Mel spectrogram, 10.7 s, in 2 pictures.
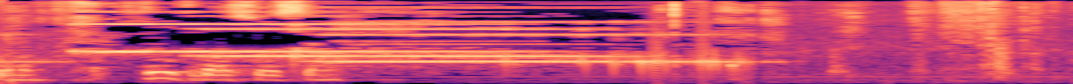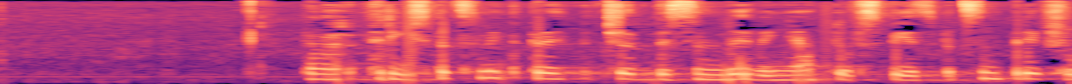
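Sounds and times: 
speech: 0:00.0 - 0:01.9, 0:06.9 - 0:10.7
parliament chamber bell ringing before vote: 0:00.0 - 0:04.0
shuffling noises: 0:03.6 - 0:05.4.

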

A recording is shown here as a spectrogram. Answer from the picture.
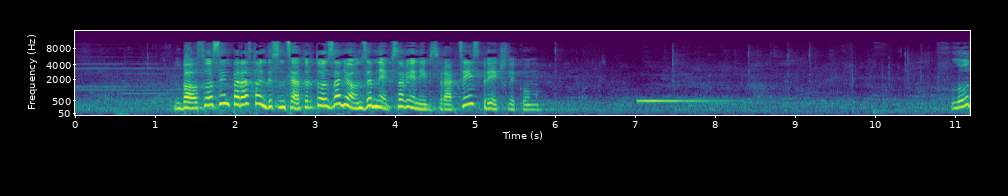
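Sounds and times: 
speech: 0:01.2 - 0:06.0, 0:11.0 - 0:11.1
parliamentary voting bell ringing: 0:07.0 - 0:08.4.

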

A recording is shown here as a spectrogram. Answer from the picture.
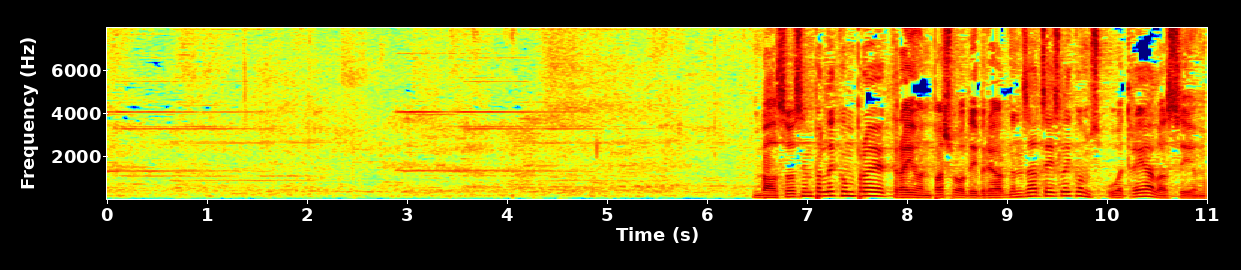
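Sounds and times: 
parliament chamber electric bell ringing: 0:00.0 - 0:05.4
low murmur of many voices: 0:00.0 - 0:10.9
speech: 0:06.5 - 0:10.9.

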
